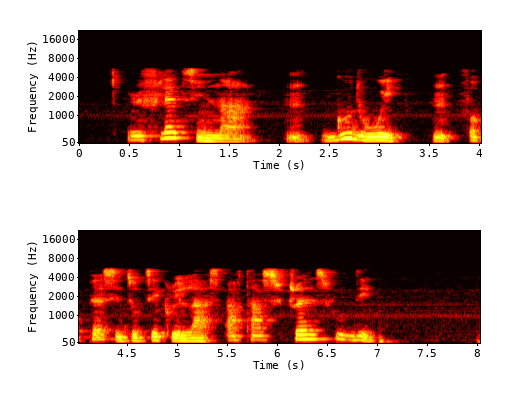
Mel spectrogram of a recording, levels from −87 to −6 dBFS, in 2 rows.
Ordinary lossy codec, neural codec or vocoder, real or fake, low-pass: none; none; real; 5.4 kHz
